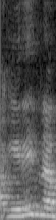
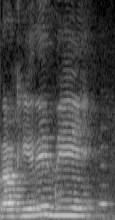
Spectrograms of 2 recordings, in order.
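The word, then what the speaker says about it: الآخرين: Kenapa dibaca akhirina bukan akhirini?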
